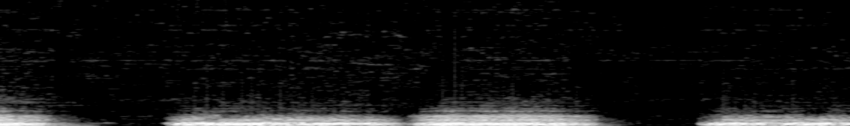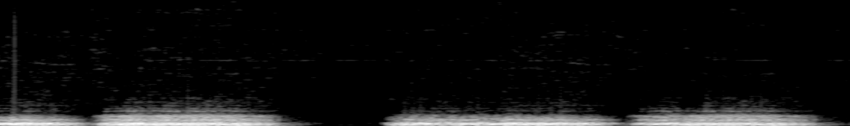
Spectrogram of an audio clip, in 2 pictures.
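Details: Smoker's lungs on auscultation: coarse, low-pitched rumbling and musical tones through each breath, rhonchi and wheezing.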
